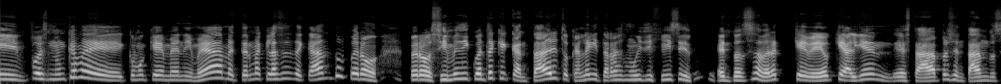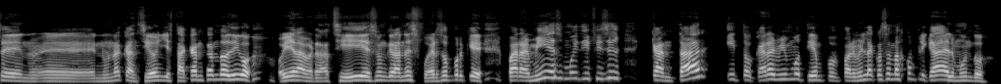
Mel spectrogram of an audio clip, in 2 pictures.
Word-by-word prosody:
y, -, -, -4 dB
pues, 255 Hz, -1 st, -1 dB
nunca 245 Hz, +7 st, -4 dB
me, 230 Hz, -, +2 dB
como 215 Hz, +2 st, -8 dB
que 220 Hz, -1 st, +1 dB
me 205 Hz, 0 st, -4 dB
animé 195 Hz, -2 st, 0 dB
a 295 Hz, +2 st, +5 dB
meterme 240 Hz, -1 st, -3 dB
a -, -, -7 dB
clases 250 Hz, +2 st, -2 dB
de 230 Hz, -4 st, -4 dB
canto, 270 Hz, -, -1 dB
pero 230 Hz, -9 st, +1 dB, 0.3 s
pero 215 Hz, -1 st, +3 dB
sí 220 Hz, +4 st, 0 dB
me 250 Hz, +4 st, -2 dB
di 265 Hz, 0 st, 0 dB
cuenta 255 Hz, +2 st, +1 dB
que 275 Hz, -2 st, -3 dB
cantar 185 Hz, -, +3 dB
y -, -, -8 dB
tocar 220 Hz, -8 st, -5 dB
la 225 Hz, -, -1 dB
guitarra 210 Hz, -3 st, -3 dB
es 215 Hz, -, -9 dB
muy 210 Hz, +1 st, -5 dB
difícil. 215 Hz, 0 st, -4 dB, 0.2 s
Entonces, 190 Hz, +4 st, -1 dB
ahora 225 Hz, +4 st, +1 dB
que 215 Hz, -4 st, +3 dB
veo 190 Hz, +3 st, +4 dB
que -, -, +4 dB
alguien 200 Hz, 0 st, +1 dB
está 175 Hz, -1 st, +1 dB
presentándose 180 Hz, -4 st, -1 dB
en, 155 Hz, -3 st, -6 dB
eh, 145 Hz, -1 st, -3 dB
en 145 Hz, 0 st, -8 dB
una 190 Hz, +6 st, -2 dB
canción 170 Hz, +4 st, +1 dB
y 180 Hz, -, -1 dB
está 165 Hz, -1 st, 0 dB
cantando, 220 Hz, +4 st, +3 dB
digo: 225 Hz, +1 st, +5 dB, 0.3 s
"Oye, 185 Hz, +5 st, +4 dB
la 190 Hz, -2 st, +4 dB
verdad, 155 Hz, -1 st, -2 dB
sí, 180 Hz, +3 st, +3 dB
es 185 Hz, -1 st, +2 dB
un 195 Hz, -1 st, -5 dB
gran 185 Hz, 0 st, +2 dB
esfuerzo", 195 Hz, 0 st, -2 dB
porque 205 Hz, -4 st, +1 dB, 0.2 s
para 190 Hz, -1 st, +4 dB
mí 230 Hz, -, +1 dB
es 300 Hz, -1 st, +1 dB
muy 285 Hz, +1 st, -7 dB
difícil 270 Hz, +2 st, -5 dB, 0.3 s
cantar 205 Hz, -, +3 dB, 0.2 s
y 240 Hz, -, -6 dB
tocar 195 Hz, 0 st, -3 dB
al 240 Hz, -, +3 dB
mismo 240 Hz, +1 st, -4 dB
tiempo. 195 Hz, -2 st, -3 dB
Para 175 Hz, 0 st, -1 dB
mí 190 Hz, -, -2 dB
es -, -, -4 dB
la 230 Hz, -, +1 dB
cosa 225 Hz, +3 st, -5 dB
más 235 Hz, 0 st, -1 dB
complicada 220 Hz, -5 st, +1 dB
del 205 Hz, -3 st, +4 dB
mundo. 170 Hz, -5 st, -4 dB
205 Hz, 225 wpm, -20 LUFS, 180-235 Hz, 0.3 s, a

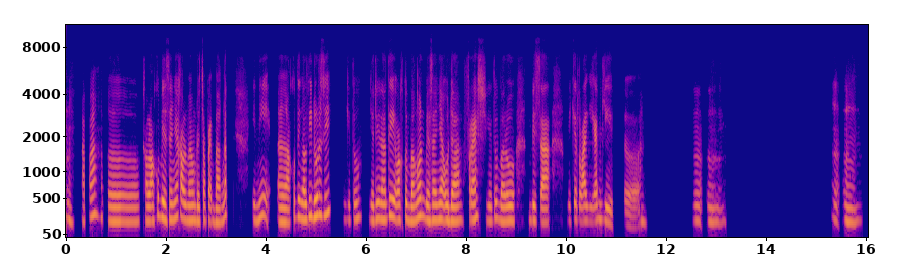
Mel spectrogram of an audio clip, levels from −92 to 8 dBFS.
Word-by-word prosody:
eee, 200 Hz, -5 st, -6 dB, 0.2 s
apa, 250 Hz, +9 st, -2 dB, 0.2 s
eee, 185 Hz, -1 st, 0 dB
kalau 190 Hz, 0 st, +3 dB
aku 260 Hz, -, -5 dB
biasanya 220 Hz, -1 st, +3 dB
kalau 225 Hz, -4 st, +4 dB
memang 195 Hz, 0 st, +2 dB
udah, 190 Hz, -2 st, 0 dB
capek 180 Hz, -3 st, -2 dB
banget 185 Hz, +10 st, 0 dB, 0.5 s
ini, 225 Hz, +1 st, -3 dB, 0.2 s
eee, 180 Hz, -1 st, +3 dB
aku 170 Hz, +7 st, -1 dB
tinggal 215 Hz, -3 st, +5 dB
tidur 250 Hz, +3 st, +4 dB
sih 285 Hz, +4 st, 0 dB, 0.3 s
gitu. 210 Hz, +4 st, -6 dB, 0.2 s
Jadi 200 Hz, +2 st, -1 dB
nanti 220 Hz, +3 st, +3 dB
waktu 205 Hz, +1 st, +1 dB
bangun 220 Hz, +5 st, +3 dB
biasanya 200 Hz, 0 st, +3 dB
udah 195 Hz, 0 st, +4 dB
fresh 210 Hz, +1 st, -1 dB
gitu, 195 Hz, +3 st, -4 dB
baru 190 Hz, -1 st, +3 dB, 0.3 s
bisa 185 Hz, -3 st, +2 dB, 0.3 s
mikir 195 Hz, +1 st, -6 dB
lagi, 190 Hz, 0 st, 0 dB
kan 205 Hz, +2 st, -1 dB
gitu. 165 Hz, -5 st, -5 dB, 1.3 s
Mhm. 185 Hz, -2 st, -10 dB, 2.1 s
Mhm. 195 Hz, -3 st, -7 dB
195 Hz, 125 wpm, -22 LUFS, 185-215 Hz, 2.1 s, tinggal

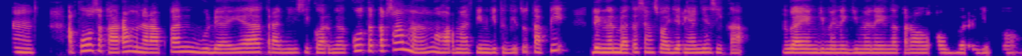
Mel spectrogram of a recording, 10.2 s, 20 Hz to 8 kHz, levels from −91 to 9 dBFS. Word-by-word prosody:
mmm, 225 Hz, -2 st, +1 dB, 0.4 s
aku 295 Hz, +3 st, +2 dB
sekarang 250 Hz, -2 st, +4 dB
menerapkan 215 Hz, +3 st, +3 dB, 0.2 s
budaya 210 Hz, +2 st, +1 dB
tradisi 205 Hz, 0 st, -2 dB
keluargaku, 205 Hz, +7 st, -2 dB
tetap 295 Hz, 0 st, +2 dB
sama 335 Hz, -, +2 dB
ngehormatin 205 Hz, -2 st, 0 dB
gitu-gitu, 210 Hz, +2 st, -4 dB
tapi 305 Hz, +9 st, -1 dB, 0.3 s
dengan 220 Hz, -1 st, +5 dB
batas 215 Hz, +2 st, +1 dB
yang -, -, -1 dB
sewajarnya 200 Hz, -1 st, 0 dB
aja 215 Hz, +1 st, 0 dB
sih, 205 Hz, -, -5 dB
Kak. -, -, -4 dB, 0.4 s
Enggak 205 Hz, 0 st, +5 dB
yang -, -, 0 dB
gimana-gimana 195 Hz, 0 st, -1 dB
yang 195 Hz, 0 st, -1 dB
enggak 195 Hz, 0 st, -4 dB
terlalu 195 Hz, 0 st, -2 dB
over 195 Hz, 0 st, -2 dB
gitu. 190 Hz, 0 st, -10 dB
205 Hz, 160 wpm, -25 LUFS, 200-225 Hz, 0.4 s, dengan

